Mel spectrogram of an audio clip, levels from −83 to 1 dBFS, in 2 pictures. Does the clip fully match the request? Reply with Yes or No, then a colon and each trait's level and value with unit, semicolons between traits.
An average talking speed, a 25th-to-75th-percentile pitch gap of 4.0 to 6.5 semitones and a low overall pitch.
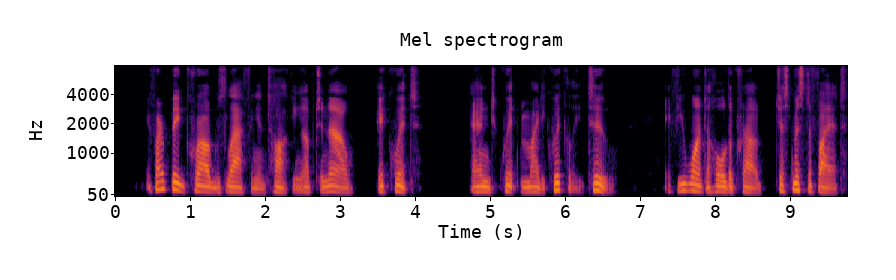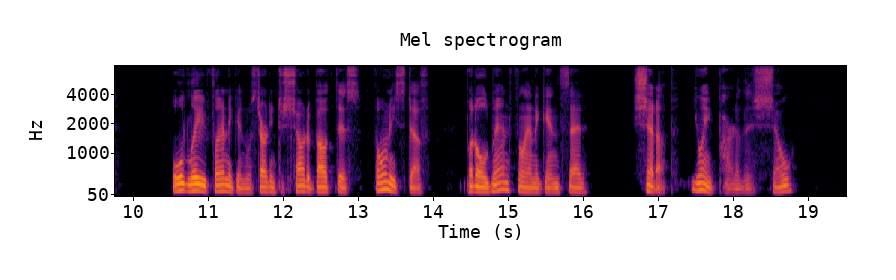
Yes: average, 160 wpm; average, 4.6 semitones; low, 120 Hz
